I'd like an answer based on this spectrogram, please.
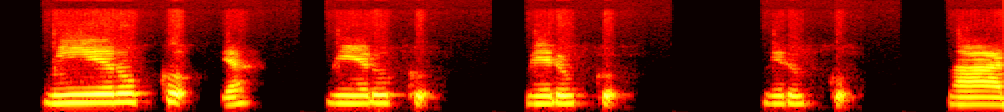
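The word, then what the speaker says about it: ミルク: Dari milk ya, karena di bahasa Jepang itu nggak ada L, jadinya miruku.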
